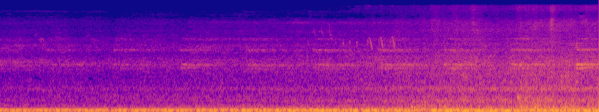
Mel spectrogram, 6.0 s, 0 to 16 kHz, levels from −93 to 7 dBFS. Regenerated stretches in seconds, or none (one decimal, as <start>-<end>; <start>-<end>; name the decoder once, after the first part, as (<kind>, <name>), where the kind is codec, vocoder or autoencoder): 1.9-6.0 (vocoder, BigVGAN v2)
